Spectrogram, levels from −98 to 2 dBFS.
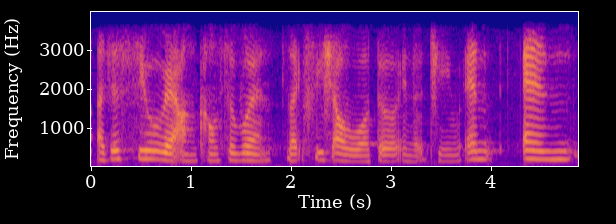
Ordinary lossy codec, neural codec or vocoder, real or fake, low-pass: AAC, 32 kbps; codec, 16 kHz in and 24 kHz out, 2.2 kbps, FireRedTTS-2 codec; fake; 3.6 kHz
